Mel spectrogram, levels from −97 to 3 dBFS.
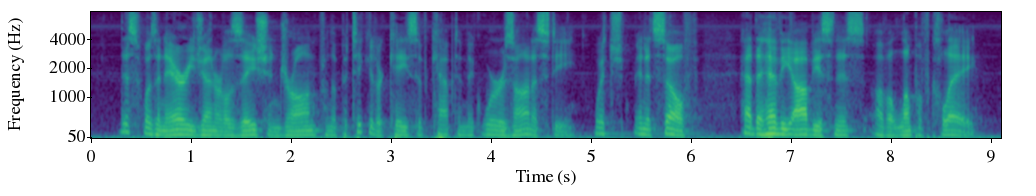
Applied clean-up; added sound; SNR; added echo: none; none; none; none.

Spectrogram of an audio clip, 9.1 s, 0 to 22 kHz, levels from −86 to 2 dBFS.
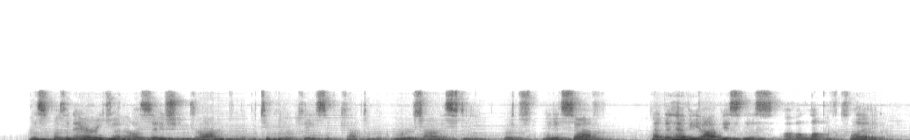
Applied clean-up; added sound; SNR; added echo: neural separator model SepFormer DNS4.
